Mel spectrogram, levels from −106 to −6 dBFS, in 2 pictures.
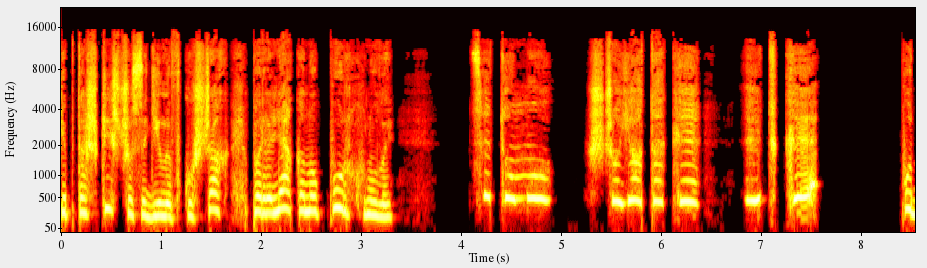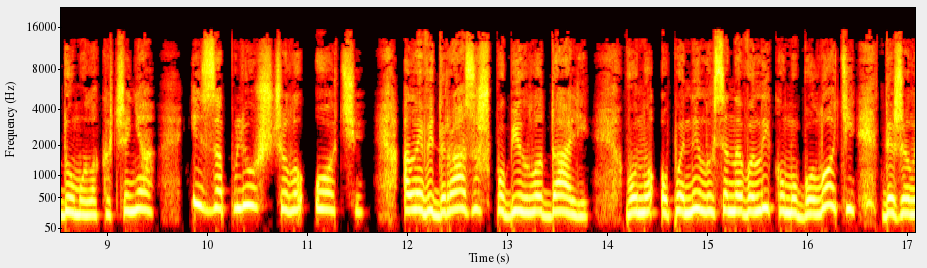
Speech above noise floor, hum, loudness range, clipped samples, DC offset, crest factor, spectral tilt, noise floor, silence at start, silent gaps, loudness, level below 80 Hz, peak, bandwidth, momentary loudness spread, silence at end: over 74 dB; none; 3 LU; under 0.1%; under 0.1%; 14 dB; -3 dB/octave; under -90 dBFS; 0 s; 3.77-4.07 s, 4.95-5.06 s, 5.16-5.22 s, 6.73-6.77 s, 7.17-7.22 s, 7.62-8.38 s, 11.02-11.06 s, 11.62-11.66 s; -16 LUFS; -64 dBFS; -2 dBFS; 15.5 kHz; 7 LU; 0 s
